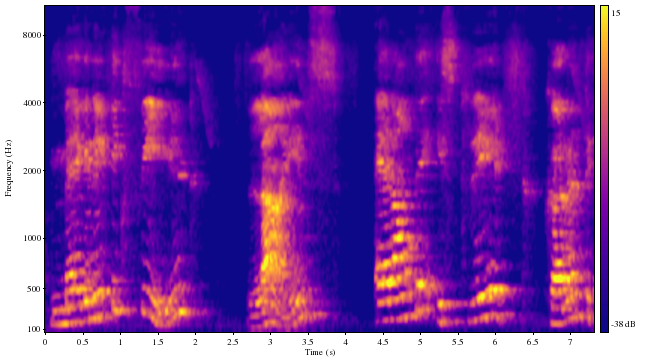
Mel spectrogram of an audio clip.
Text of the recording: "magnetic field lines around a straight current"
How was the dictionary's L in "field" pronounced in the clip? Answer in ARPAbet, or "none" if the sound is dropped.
L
